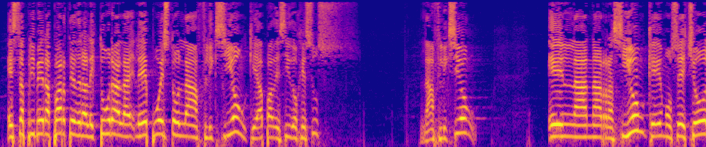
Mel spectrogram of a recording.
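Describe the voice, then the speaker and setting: A high-pitched man delivers a sermon in a conversational way, tossing out rhetorical questions and having the congregation repeat lines back to him. The sound is dull and muffled, like a radio broadcast. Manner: calls the congregation to repeat phrases. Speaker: pastor.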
